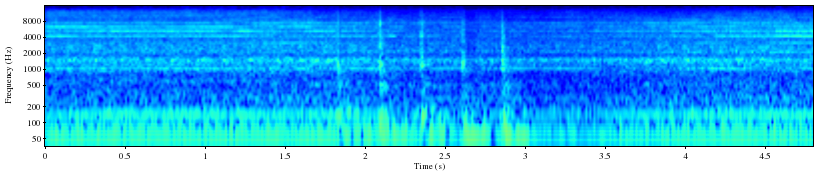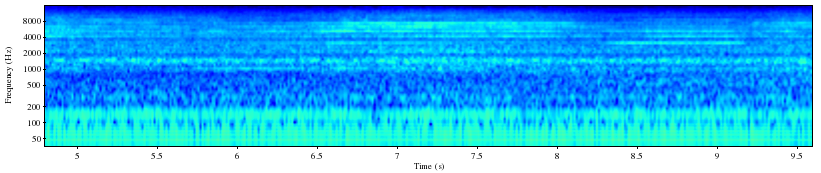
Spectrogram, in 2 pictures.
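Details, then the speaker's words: 2021 GMC Denali Duramax diesel after rebuild, sitting since November, good oil pressure: a steady high-pitched whine over a rough idle that doesn't follow the engine beat; suspected in-tank lift pump, quieting, possibly air in the system. "it sounds like it's coming from the lift pump inside the tank I don't know it's getting a little quieter now but maybe it just had a bunch of uh bunch of air in it"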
